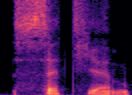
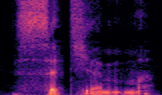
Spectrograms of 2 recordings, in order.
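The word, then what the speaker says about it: septième: repeat okay and then setm keep in mind that you don't pronounce this P okay setm all right repeat okay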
